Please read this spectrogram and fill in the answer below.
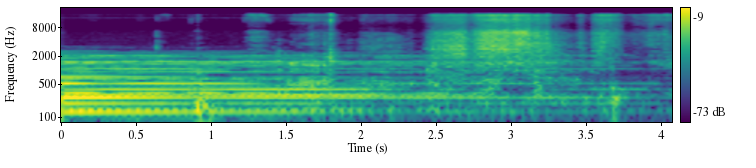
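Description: The last chord of a digital keyboard's piano voice rings on and fades away. About two and a half seconds in, paper rustles and rubs for about a second as a music booklet is handled.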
